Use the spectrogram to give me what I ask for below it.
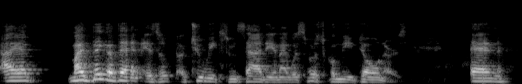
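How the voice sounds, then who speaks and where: Campy drag queen, creaky male voice. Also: on the high side, darkish tone. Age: middle-aged. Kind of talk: casual chat. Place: room at home, indoors. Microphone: video call. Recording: dull lo-fi video call.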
